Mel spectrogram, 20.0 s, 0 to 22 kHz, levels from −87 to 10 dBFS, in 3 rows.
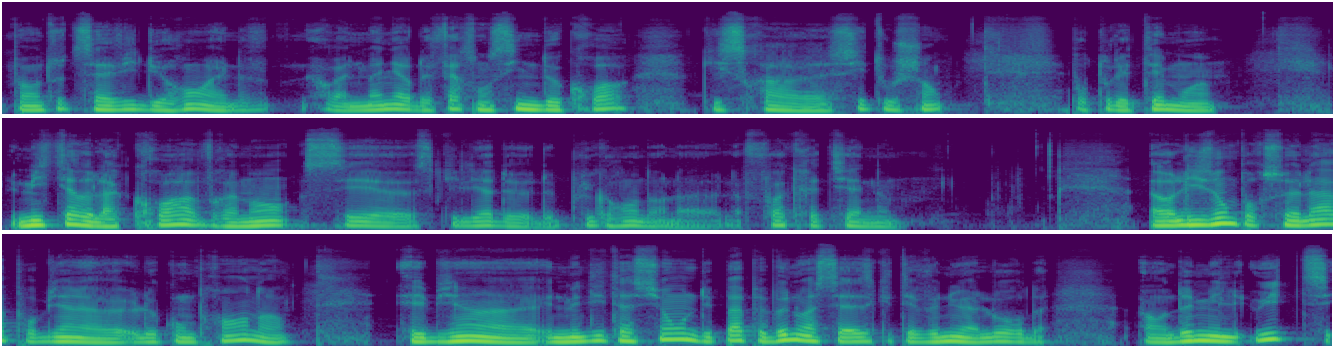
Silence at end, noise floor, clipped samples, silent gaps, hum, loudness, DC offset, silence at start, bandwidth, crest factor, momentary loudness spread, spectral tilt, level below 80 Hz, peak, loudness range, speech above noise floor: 0 s; -58 dBFS; under 0.1%; none; none; -17 LUFS; under 0.1%; 0.05 s; 11.5 kHz; 16 dB; 13 LU; -7.5 dB/octave; -46 dBFS; 0 dBFS; 8 LU; 42 dB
